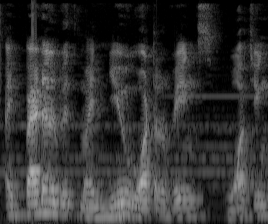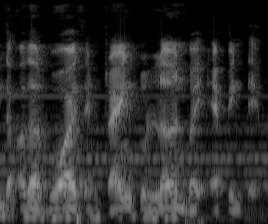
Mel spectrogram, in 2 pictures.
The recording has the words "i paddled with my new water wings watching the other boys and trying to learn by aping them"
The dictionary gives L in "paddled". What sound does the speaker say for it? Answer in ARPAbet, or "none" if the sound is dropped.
L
